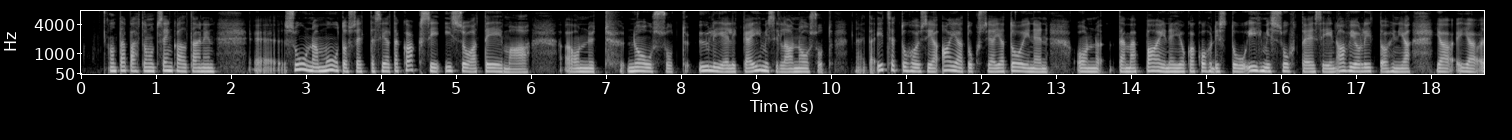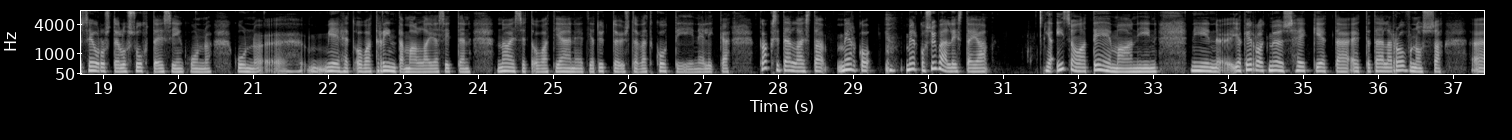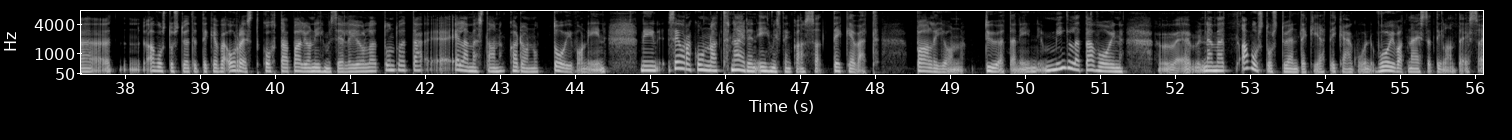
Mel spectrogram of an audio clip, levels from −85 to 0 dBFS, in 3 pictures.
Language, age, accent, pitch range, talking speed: Finnish, 30-49, native, 155-195 Hz, 105 wpm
